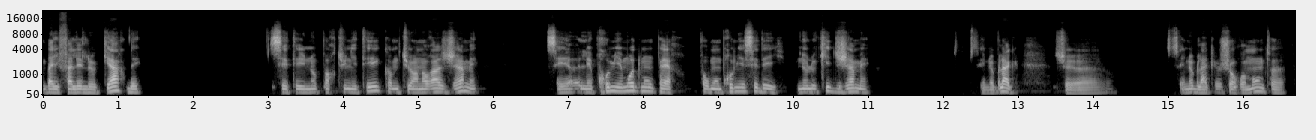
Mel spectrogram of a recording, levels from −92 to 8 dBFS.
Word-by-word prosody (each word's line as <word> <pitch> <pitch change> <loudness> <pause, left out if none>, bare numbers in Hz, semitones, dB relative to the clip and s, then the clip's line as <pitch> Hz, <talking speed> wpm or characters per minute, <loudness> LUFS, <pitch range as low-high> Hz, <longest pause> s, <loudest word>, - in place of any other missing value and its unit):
bah, 115 0 +2
il 115 - -2
fallait 120 0 +1
le 110 -2 -5
garder. 140 -7 +4 1.7
C'était 120 0 +7
une 115 +1 -4
opportunité 125 +6 -4
comme 130 -5 -6
tu 125 - 0
en 115 0 -1
auras 130 +3 +2
jamais. 130 +2 0 0.9
C'est, 115 +1 +5
heu, - - -6
les 120 -1 -3
1ers 155 -1 -2
mots 170 +2 0
de 155 0 -11
mon 155 -1 -3
père 125 -4 -1 0.2
pour 125 - -5
mon 120 -1 -2
1er 145 +4 -4
CDI: 135 -7 +2 0.2
«Ne 125 +1 -2
le 125 0 -3
quitte 150 +3 -3
jamais». 125 -2 +2 1.4
C'est 100 - -11
une 100 0 -8
blague. - - +2 0.5
Je 100 +1 -5 0.9
c'est - - -5
une 120 +3 -5
blague, 105 -2 -3
je - - -1
remonte, 120 +6 -4
heu 110 - -4
heu, 100 - -17
120 Hz, 145 wpm, -25 LUFS, 115-140 Hz, 1.7 s, C'était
